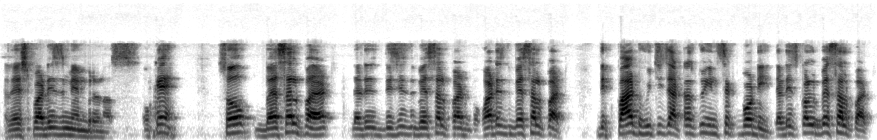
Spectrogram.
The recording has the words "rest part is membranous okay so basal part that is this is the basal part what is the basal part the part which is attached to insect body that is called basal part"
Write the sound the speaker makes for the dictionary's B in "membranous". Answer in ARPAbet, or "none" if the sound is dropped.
B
